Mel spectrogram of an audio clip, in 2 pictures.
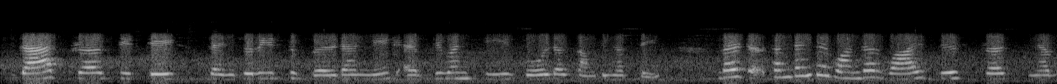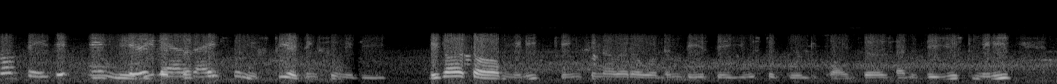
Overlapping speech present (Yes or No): Yes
